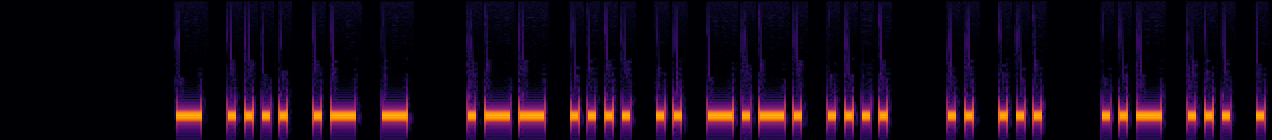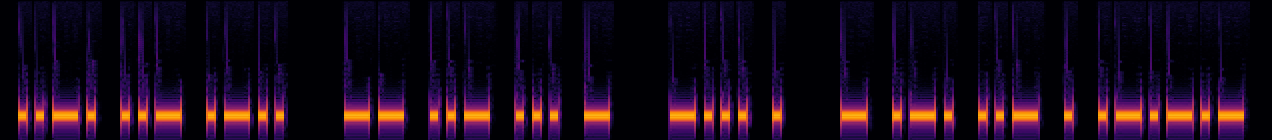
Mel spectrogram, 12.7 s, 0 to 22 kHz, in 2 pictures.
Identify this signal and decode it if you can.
Morse code, heard as a keyed tone, about 28 wpm, 700 Hz. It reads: THAT WHICH IS USEFUL MUST BE TRUE.
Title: Sentences from Top 1000 Words - Review Part 4 - 28wpm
